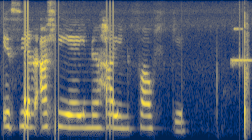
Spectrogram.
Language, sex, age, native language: Icelandic, male, 12, Polish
